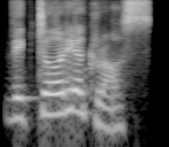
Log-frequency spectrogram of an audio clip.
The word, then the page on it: Victoria Cross: Indian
